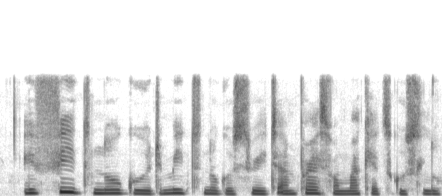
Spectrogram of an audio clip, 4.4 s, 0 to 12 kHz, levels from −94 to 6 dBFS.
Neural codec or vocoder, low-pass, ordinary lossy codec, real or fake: none; 7.2 kHz; none; real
